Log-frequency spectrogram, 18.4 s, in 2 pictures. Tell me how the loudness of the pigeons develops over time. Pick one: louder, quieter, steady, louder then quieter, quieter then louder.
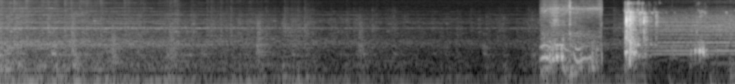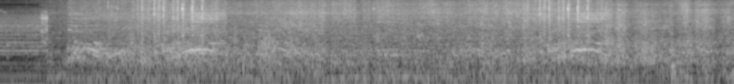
quieter then louder.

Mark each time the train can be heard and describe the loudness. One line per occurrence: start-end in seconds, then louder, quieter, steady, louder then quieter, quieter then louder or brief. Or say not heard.
0.0-18.3 quieter then louder.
